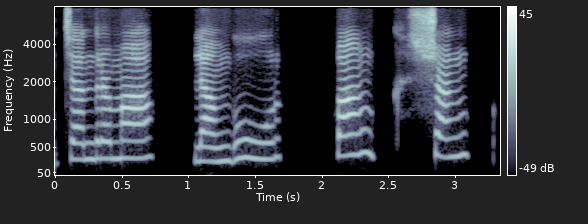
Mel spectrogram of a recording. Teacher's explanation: वर्णों के ऊपर लगने वाले बिंदु को अनुस्वार कहते हैं। अनुस्वार वाले वर्णों के उच्चारण में हवा नाक से बाहर निकलती है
